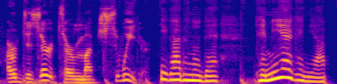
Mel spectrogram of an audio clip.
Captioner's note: speaking japanese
